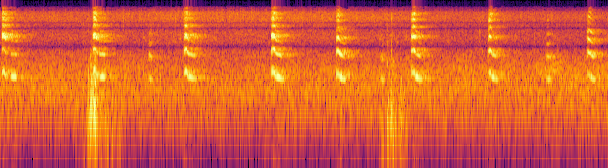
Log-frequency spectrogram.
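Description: A bird repeatedly calling a short note that falls in pitch, about once a second, around eight times. Two low thumps break in, the louder about a second in and another near four seconds.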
